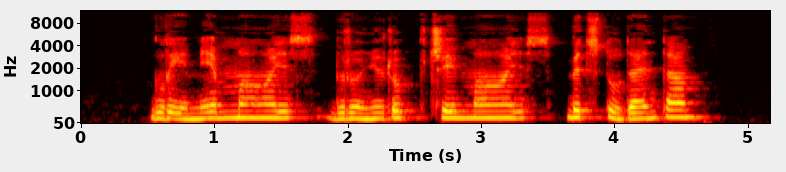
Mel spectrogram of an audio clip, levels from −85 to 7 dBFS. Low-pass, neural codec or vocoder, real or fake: 10.8 kHz; none; real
